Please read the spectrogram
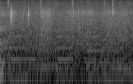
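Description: Soft background music of slow, held notes, with faint rustling of the velvet and satin as the clutch is folded.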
